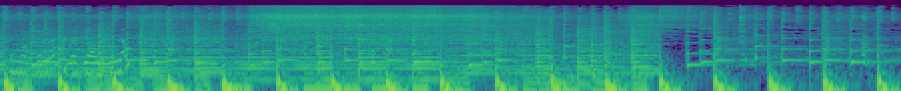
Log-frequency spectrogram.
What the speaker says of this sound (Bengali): ভাজা হয়ে গেছে মশলা, এবার জল দিলাম।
